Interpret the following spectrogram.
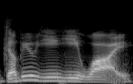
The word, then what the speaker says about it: Weeylite: we light wii lights their name is spelled w-e-e-y so i was like wee i just got a movie light it's a sound killer i got a wee light uh ninja 300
